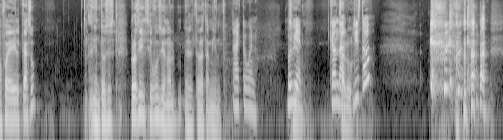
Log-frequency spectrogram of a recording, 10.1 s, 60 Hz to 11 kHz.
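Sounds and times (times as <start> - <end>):
speech: 0.0 - 0.8, 1.7 - 7.5, 8.6 - 10.0
faint breath: 5.2 - 6.5, 7.6 - 8.4, 9.8 - 10.0
rapid coughing fit: 8.6 - 9.8.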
